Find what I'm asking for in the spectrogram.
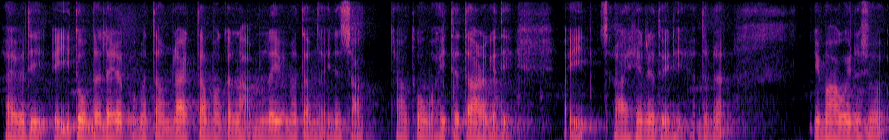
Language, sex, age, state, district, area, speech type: Manipuri, male, 18-30, Manipur, Kakching, rural, spontaneous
